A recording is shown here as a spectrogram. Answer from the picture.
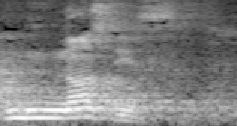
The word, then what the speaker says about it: gnosis: Es una palabra que hay que pronunciar como si uno estuviera tragándose un caramelo, la gnosis.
